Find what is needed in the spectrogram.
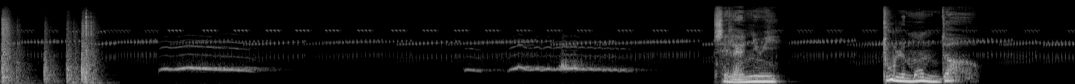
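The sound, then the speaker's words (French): Tree frogs, small green frogs heralding spring, call in a steady pulsing high trill that runs throughout, broken by two loud, harsh croaking bursts. A voice speaks briefly at the start. “Vous entendez? Ça, c'est le chant des rainettes, les petites grenouilles vertes.”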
